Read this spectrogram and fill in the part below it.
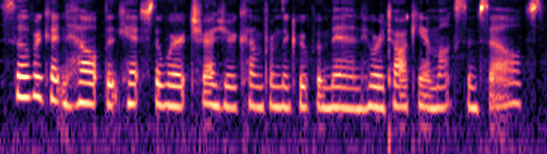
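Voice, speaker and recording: A woman's voice: medium pitch, fairly even intonation, normal speed, gravelly, darkish tone. A young woman reading fanfiction aloud in a casual, chatty manner. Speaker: fanfiction reader.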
